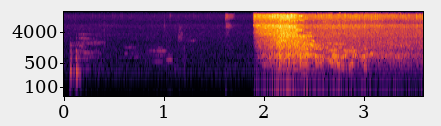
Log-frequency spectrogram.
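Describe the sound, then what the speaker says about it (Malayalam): After a few faint clinks, water is poured into a hot pan of roasted broad beans, bursting into a loud, sustained sizzling hiss that keeps going. "കുറച്ച് വെള്ളം ഒഴിക്കാം"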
